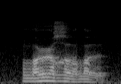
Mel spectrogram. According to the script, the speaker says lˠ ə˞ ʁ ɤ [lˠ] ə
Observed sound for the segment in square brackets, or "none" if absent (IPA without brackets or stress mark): lˠ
